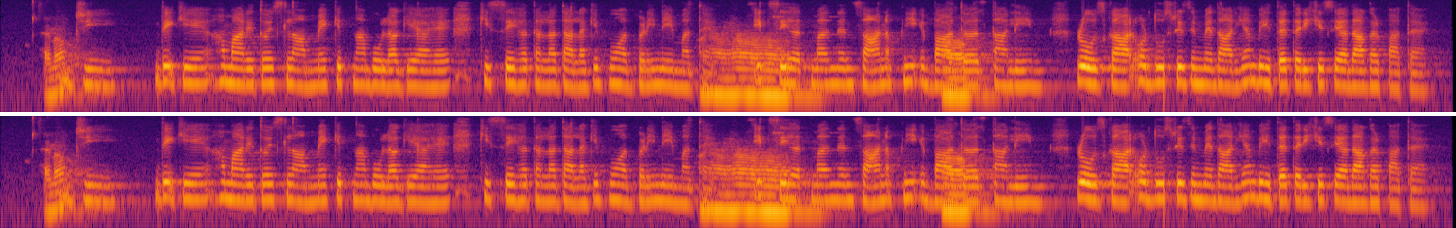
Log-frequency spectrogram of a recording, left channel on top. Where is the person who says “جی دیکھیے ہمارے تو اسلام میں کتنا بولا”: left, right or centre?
Left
